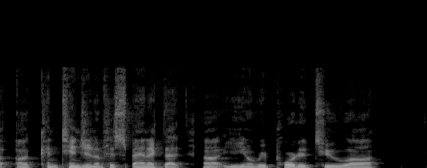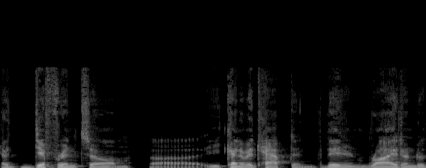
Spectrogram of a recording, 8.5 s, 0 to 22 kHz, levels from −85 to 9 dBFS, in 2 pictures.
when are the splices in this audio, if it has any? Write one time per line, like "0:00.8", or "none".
0:01.6
0:01.9
0:05.6
0:06.8
0:07.5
